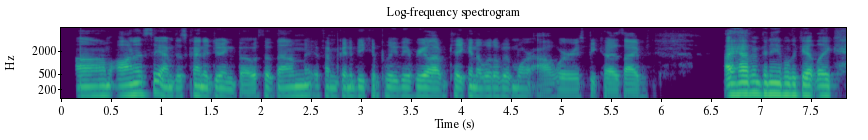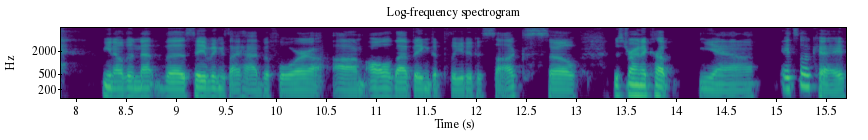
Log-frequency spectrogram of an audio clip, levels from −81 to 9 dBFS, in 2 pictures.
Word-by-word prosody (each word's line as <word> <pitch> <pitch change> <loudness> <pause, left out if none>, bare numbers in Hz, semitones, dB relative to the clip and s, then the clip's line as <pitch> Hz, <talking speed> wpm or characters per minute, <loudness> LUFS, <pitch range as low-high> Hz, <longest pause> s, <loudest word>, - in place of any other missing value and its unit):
Um, 120 +1 0
honestly, 140 +3 +2
I'm 115 -1 0
just 115 0 -6
kinda 125 -3 +1
doing 110 -4 -2
both 90 +1 -3
of - - -3
them. 115 +3 0
If 125 -2 -7
I'm 115 -1 -3
gonna 115 +1 -3
be 115 0 -3
completely 115 -1 -4
real, 115 -1 +2
I'm 105 -1 +1
taking 115 +1 -1
a - - -3
little 110 0 -3
bit 110 0 -4
more 110 -1 -6
hours 100 0 -5
because 100 -1 -4
I've 95 +1 -1 0.8
I - - +9
haven't 155 +1 +6
been 150 0 +2
able 145 -1 +4
to 140 - +2
get, 135 -3 +4
like, 125 0 +2 0.5
you - - +1
know, 105 -1 +1
the 115 - 0
net 110 0 -1
the 105 -1 +4
savings 110 -2 +2
I 95 - 0
had 95 -1 -3
before, 100 0 -1
um, 100 -1 -2
all 110 0 +3
of 110 - -4
that 105 -1 +3
being 105 -1 0
depleted 100 +1 -4
sucks, - - -5
so, 100 -2 +1 0.3
just - - -2
trying 135 -1 +6
to 130 - +5
cut - - +3 0.3
yeah, 95 -2 -3 0.3
it's 210 +1 0
okay, 100 - +2
110 Hz, 210 wpm, -25 LUFS, 100-120 Hz, 0.8 s, I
